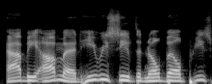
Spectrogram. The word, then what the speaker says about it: Abiy Ahmed: Abiy Ahmed. Abiy Ahmed.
